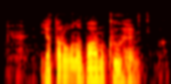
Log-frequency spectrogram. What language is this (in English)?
Japanese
